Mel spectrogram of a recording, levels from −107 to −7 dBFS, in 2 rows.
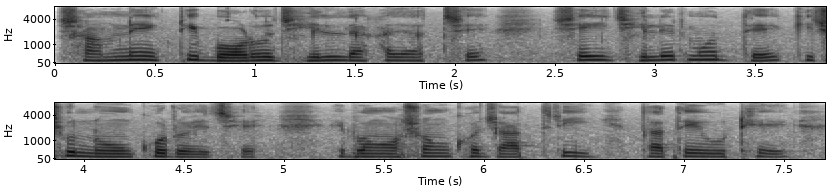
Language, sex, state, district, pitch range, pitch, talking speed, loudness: Bengali, male, West Bengal, Jalpaiguri, 160-190 Hz, 170 Hz, 140 wpm, -20 LUFS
